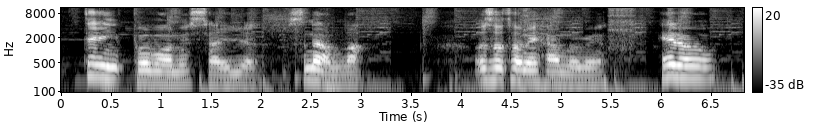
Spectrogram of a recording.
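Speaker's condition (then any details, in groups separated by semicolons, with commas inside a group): Cerebral palsy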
